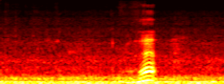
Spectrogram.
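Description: Steady low background hum, with one short spoken word about one and a half seconds in.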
